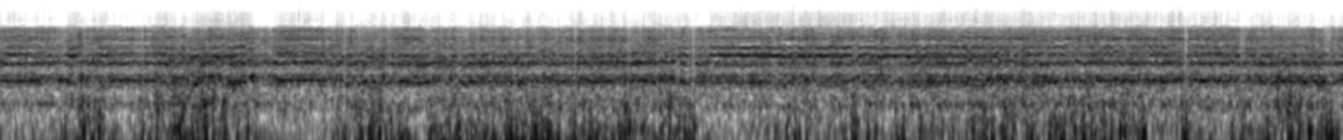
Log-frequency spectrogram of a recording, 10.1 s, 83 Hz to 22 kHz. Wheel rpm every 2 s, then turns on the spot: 230, 220, 220, 210, 230.
none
